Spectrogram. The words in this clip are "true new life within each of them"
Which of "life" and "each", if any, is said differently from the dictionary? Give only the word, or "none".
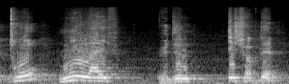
each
